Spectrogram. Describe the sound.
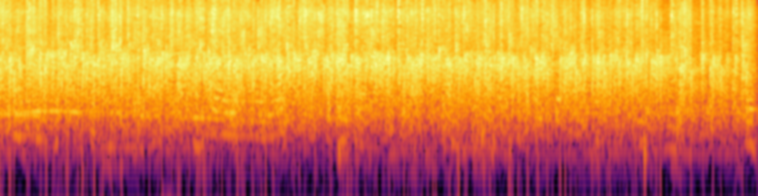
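Loud, sustained applause from a show audience for a guest who played the show's game, a dense wash of clapping that holds steady for several seconds with a faint murmur of voices underneath.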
